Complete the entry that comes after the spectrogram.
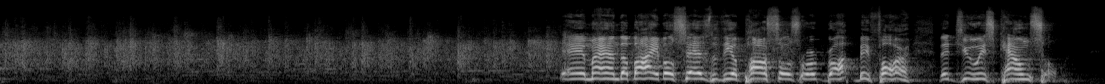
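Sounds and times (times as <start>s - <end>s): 
audience clapping hands: 0.0s - 8.1s
speech: 5.6s - 10.6s.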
